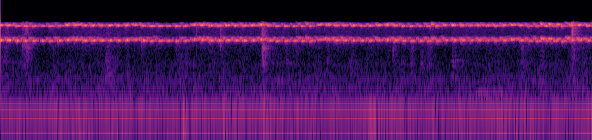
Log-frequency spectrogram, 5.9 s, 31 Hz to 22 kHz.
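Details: 10-year-old Maytag clothes dryer running with a steady, piercing high squeal over its low hum; squealing noise, cause not yet diagnosed.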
